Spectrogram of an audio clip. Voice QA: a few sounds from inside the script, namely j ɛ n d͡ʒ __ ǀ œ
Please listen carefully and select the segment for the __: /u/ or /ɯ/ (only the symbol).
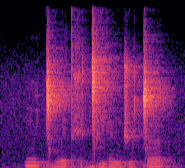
u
